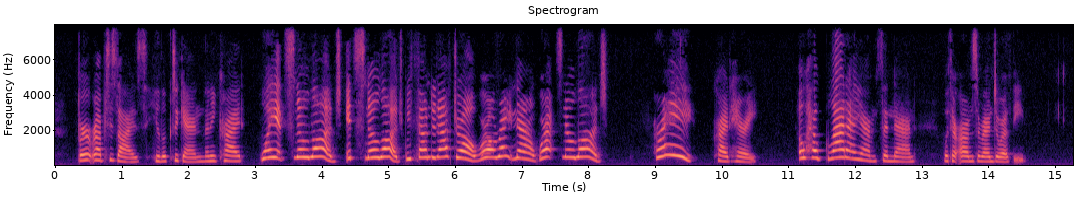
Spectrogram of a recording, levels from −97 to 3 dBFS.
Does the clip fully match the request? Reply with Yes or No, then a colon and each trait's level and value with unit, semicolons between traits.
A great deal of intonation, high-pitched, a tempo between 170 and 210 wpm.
Yes: wide, 8.9 semitones; very high, 320 Hz; average, 180 wpm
